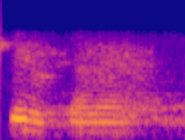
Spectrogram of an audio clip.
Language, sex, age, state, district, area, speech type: Punjabi, female, 30-45, Punjab, Kapurthala, rural, conversation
